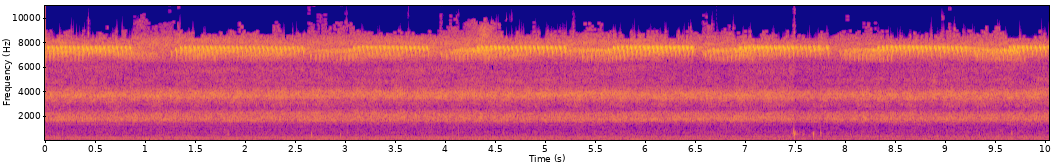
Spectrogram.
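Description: Chorus of night insects: a high trill in stretches of about a second with short breaks, over a low steady hum. One short knock about seven and a half seconds in.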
